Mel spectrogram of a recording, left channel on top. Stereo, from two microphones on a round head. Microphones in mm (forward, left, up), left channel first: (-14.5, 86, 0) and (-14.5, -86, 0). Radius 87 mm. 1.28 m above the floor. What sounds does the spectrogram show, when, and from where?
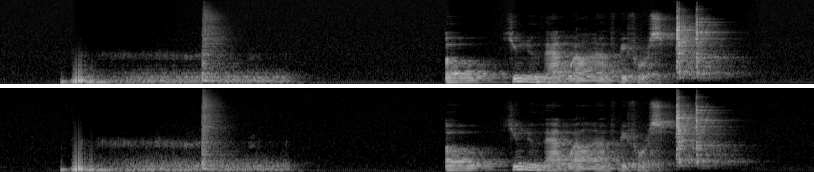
0.6 s an explosion: 65° right (ahead or behind), 0.9 m
2.0 s a snare drum: 70° right (ahead or behind), 1.8 m
4.5 s a man speaking: centre (ahead or behind), 3.5 m
6.8 s a door slam: 15° right (ahead or behind), 3 m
